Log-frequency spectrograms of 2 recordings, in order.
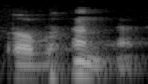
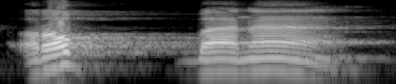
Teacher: Jadi huruf ba di situ harus ditekan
